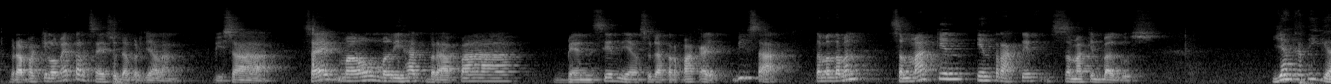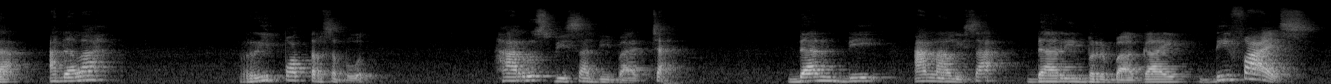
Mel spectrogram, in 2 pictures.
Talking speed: 75 wpm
